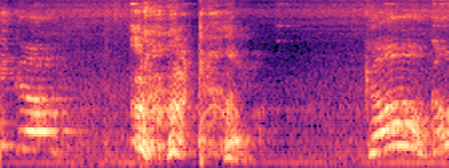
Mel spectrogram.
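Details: A few harsh cough bursts mixed with brief speech and throat clearing in a small room, from a person with a cold: cough.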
